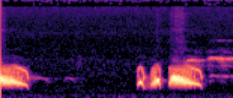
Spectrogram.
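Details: Spotted dove used as a decoy, 'thổ' urging voice: the tail of one falling coo, a pause, then a full phrase of two clipped notes and a longer coo, a faint higher call from another bird after it.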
